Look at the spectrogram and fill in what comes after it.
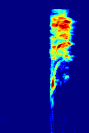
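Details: One sudden, sharp hiccup with a quick gulping onset in a quiet room; hiccups.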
